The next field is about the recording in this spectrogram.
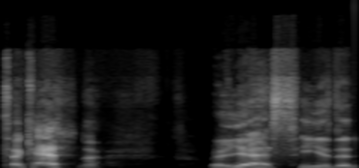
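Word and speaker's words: Takeshita: The New International Champion that's how you say his name tashna yes I thought it was how how you Tak oh okay no tashna but yes he is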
